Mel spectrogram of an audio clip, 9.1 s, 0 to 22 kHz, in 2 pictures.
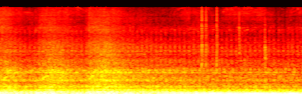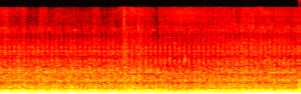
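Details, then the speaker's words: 1961 Chevrolet Corvair Lakewood on test drive after FAST XR 700 electronic ignition fixed no-spark issue: even steady low rumble while cruising, no surging or sputtering; starts fine, idles okay in park, runs smoothly. "well i think that sounds good starts fine idle's okay in park and as i'm cruising there's no surging or sputtering it's all nice and smooth"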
